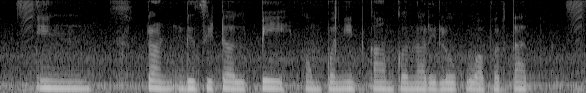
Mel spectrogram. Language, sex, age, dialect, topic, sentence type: Marathi, female, 25-30, Varhadi, banking, statement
